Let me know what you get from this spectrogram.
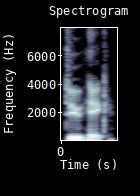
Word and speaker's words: Duhigg: And the other book that I really would recommend to anyone is The Power of Habit by Charles Duhigg. I think it's Duhigg. Never never said it out loud. It's, it's spelt Duhigg. D U H I double G.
